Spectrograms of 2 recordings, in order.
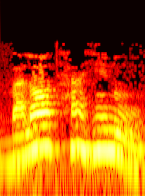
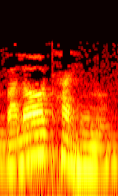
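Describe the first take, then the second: First: ولا تهنو recited slowly and loudly, higher; recited verse. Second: Said in the usual way. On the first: Shown as a demonstration. Teacher reciting the verse slowly and loudly to the class. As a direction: intone ولا تهنو like Quran recitation, drawn out.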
